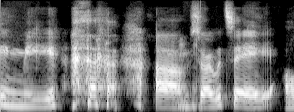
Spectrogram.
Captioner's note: chuckles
